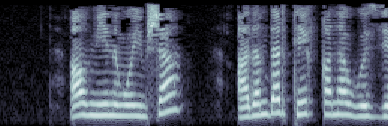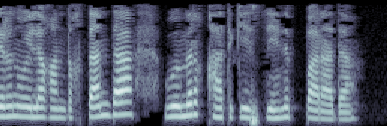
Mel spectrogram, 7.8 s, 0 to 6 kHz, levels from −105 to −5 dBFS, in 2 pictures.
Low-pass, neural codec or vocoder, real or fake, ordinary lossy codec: 5.4 kHz; none; real; MP3, 24 kbps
